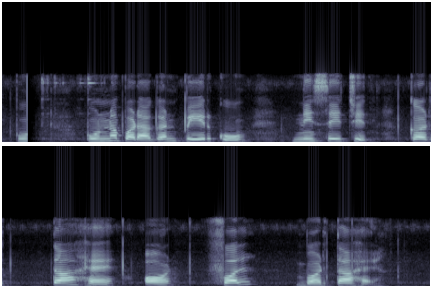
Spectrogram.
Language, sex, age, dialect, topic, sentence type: Hindi, female, 31-35, Marwari Dhudhari, agriculture, statement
